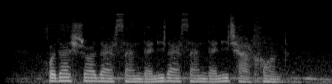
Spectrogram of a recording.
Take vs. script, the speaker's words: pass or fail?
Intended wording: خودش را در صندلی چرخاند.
fail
